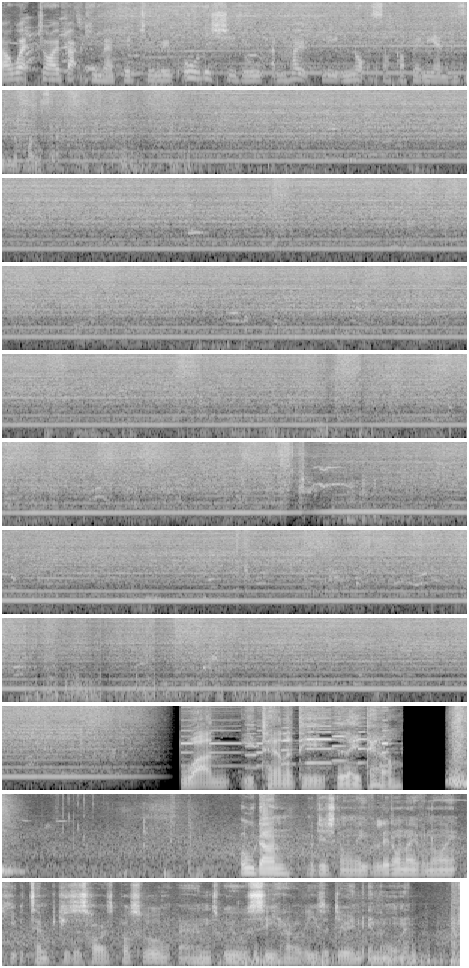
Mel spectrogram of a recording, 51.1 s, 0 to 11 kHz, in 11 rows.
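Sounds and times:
vacuum whining: 0.0s - 40.6s.

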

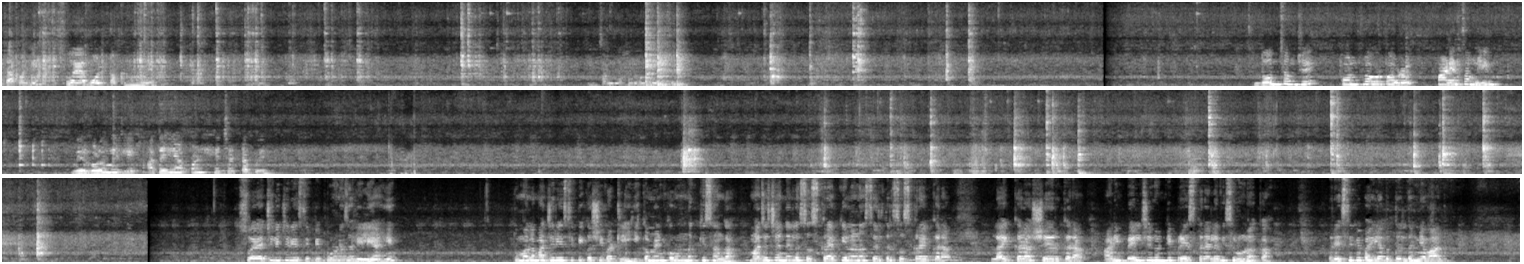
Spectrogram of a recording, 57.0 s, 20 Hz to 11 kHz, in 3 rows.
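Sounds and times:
food sizzling: 0.0s - 39.9s
steel spoon scraping a pan: 5.7s - 7.0s, 8.0s - 11.0s, 29.0s - 39.1s.

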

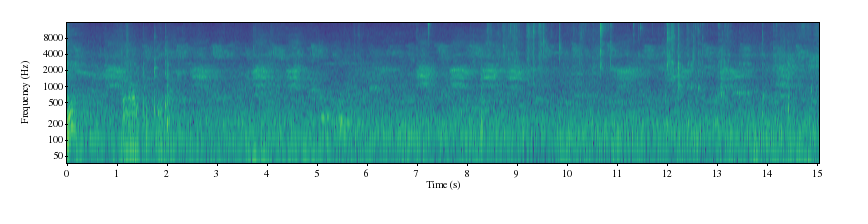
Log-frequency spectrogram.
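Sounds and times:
crows cawing: 0.7s - 1.4s, 2.4s - 3.1s, 3.7s - 4.8s, 6.3s - 9.4s, 10.9s - 14.6s.

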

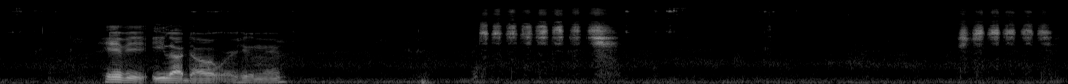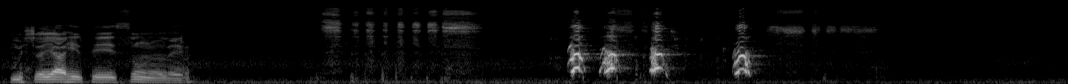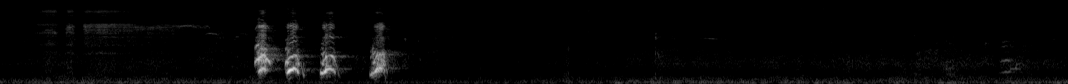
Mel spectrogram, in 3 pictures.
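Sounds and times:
puppy yapping: 16.4s - 18.3s, 23.9s - 25.4s.

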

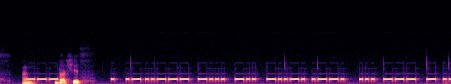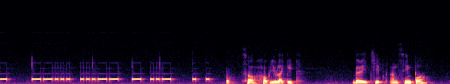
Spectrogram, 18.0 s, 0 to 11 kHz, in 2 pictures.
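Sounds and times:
morse code beeps: 0.5s - 1.3s, 2.2s - 13.3s.

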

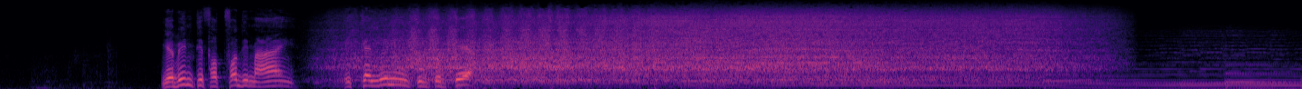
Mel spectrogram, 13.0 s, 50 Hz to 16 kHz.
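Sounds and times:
hair dryer blowing: 3.0s - 11.4s
soft music: 10.6s - 13.0s.

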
